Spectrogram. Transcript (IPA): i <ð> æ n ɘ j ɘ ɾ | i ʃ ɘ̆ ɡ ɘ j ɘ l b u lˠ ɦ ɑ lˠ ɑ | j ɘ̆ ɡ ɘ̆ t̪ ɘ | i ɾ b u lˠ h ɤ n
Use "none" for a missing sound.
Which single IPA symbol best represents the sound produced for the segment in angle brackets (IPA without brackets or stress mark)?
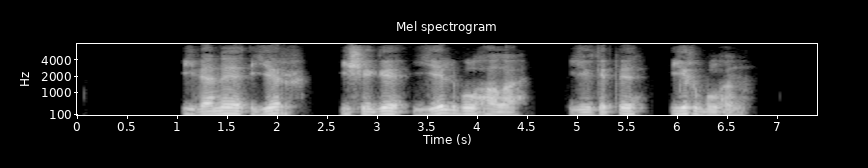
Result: ð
